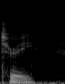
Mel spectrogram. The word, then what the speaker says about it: tre: together met met Tre but then in English we say the r differently um we gutter Alize the r um which makes tree you know a back of the throat kind of tree thing than the t tree tree and I guess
